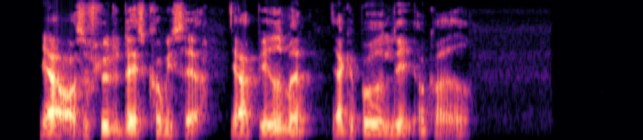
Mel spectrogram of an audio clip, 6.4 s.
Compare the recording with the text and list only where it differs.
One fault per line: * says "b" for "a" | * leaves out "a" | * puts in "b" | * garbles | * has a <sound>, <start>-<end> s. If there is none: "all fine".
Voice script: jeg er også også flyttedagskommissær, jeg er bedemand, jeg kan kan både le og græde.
* leaves out "også"
* leaves out "kan"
